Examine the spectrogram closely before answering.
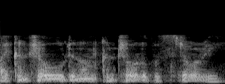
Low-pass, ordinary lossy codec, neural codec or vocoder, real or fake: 7.2 kHz; AAC, 16 kbps; vocoder, 22.05 kHz, 80 mel bands, HiFi-GAN; fake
